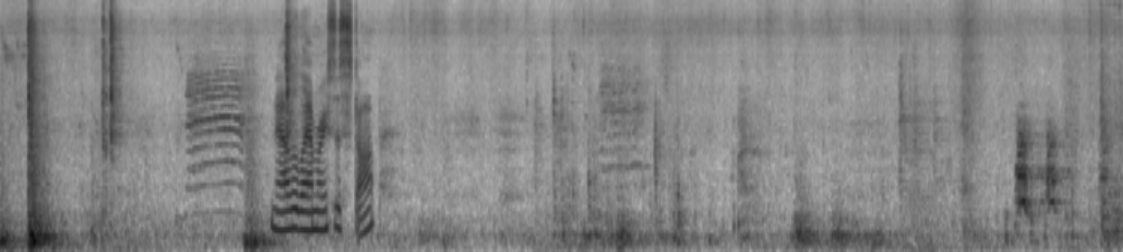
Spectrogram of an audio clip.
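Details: Bottle-fed lambs on a farm, topped up twice daily on a hand-made feeder, utter two quavering bleats in quick succession, followed by quieter rustling and faint calls.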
